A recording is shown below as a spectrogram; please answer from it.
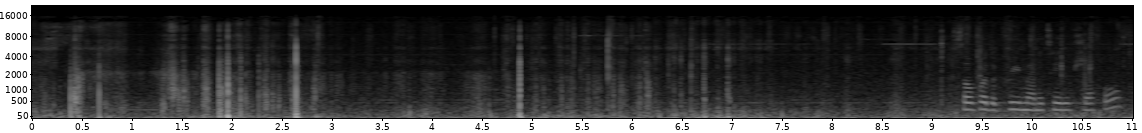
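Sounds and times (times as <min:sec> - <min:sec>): cards being shuffled: 0:00.0 - 0:10.9.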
